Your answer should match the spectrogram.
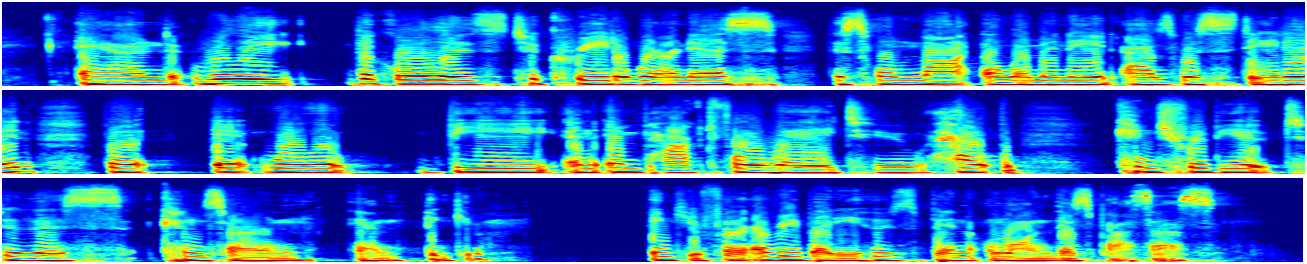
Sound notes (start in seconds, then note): none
